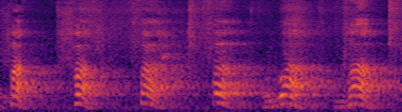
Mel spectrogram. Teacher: ऊपर वाला दांत और नीचे वाला लिप्स आपस में टच करता है, तब जाकर आवाज निकलती है। इसे लेबिया डेंटल साउंड कहा जाता है, इसे लेबिया डेंटल साउंड कहा जाता है।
